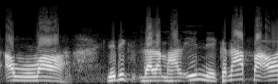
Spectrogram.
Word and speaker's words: Allah: Padahal itu punya Muslim, pengucapan yang benar itu adalah L-nya itu tebal, Allah.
